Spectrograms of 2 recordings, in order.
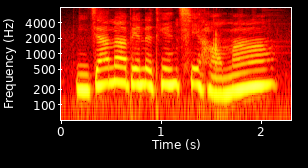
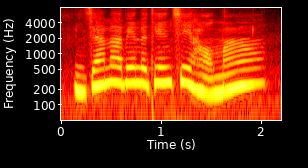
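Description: No difference in how they are said.

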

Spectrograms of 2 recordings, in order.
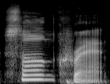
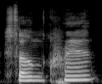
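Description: First: It is said with an English pronunciation. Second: It is said with a Thai pronunciation.

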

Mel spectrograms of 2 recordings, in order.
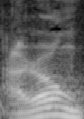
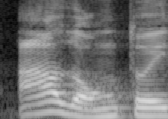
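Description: First: The name is said with a French-sounding flavor. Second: The name is said with plain Mandarin syllables. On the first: The speaker calls it right. "很有法文的味道了" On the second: The speaker calls it wrong. "听起来就。怪怪的哈"

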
